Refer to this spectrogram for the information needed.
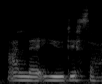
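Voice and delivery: ordinary talk

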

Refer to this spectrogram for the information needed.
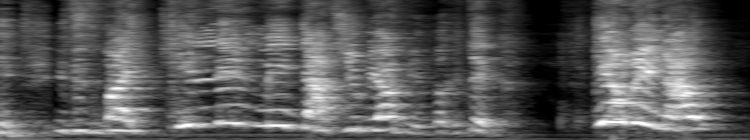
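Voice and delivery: bitter shout. Acted. Husband dares his wife to kill him, bitter shout. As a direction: dare her, shouting.

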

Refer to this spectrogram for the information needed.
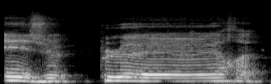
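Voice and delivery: slow model phrase; pronunciation demo. Shown as a demonstration. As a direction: stretch each word of "Et je pleure". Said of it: "la misma pronunciación de E".

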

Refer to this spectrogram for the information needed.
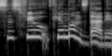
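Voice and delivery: lightly voiced innocent daughter; imitating little Hannah. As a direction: answer like a child who means well. Retelling daughter's innocent answer.

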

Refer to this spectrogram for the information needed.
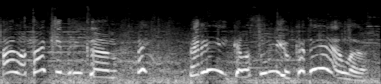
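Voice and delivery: high-pitched sudden worry; alarmed mother. Pretend. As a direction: break off the chat in acted alarm. Child vanishes during a phone call.

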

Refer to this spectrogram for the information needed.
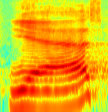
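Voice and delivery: put-on drawn out for the kids to copy; slow leading chant; very slow demo. Shown as a demonstration. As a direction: stretch Jesus loves me out slowly. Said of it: "do it with me".

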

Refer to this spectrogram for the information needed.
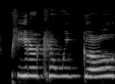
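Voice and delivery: high, loud excited plea; eager pleading. A narrator's reading. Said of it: "they pleaded".

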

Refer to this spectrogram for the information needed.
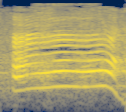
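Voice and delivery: very high, sustained shriek; mock scream. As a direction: scream like a horrified posh lady. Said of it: "Gritaba, weón". (grito agudísimo de señora espantada)

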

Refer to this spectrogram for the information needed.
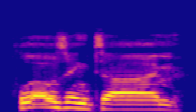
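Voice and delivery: slow, loud drawn-out call; shouted. A narrator's reading. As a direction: call it out across the bar, slowly. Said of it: "the bartender shouted".

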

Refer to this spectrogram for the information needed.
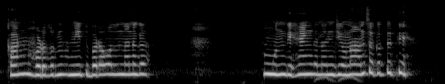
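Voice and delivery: high-pitched tearful lament; tearful despair. Acted. Sister pours out fear for her future to family, tearful despair. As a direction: despair aloud in a high, crying voice.

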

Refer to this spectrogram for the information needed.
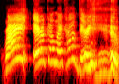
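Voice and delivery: high, playful outrage with a laugh; mock indignation. Wife teasing about her husband to Erica, high mock indignation.

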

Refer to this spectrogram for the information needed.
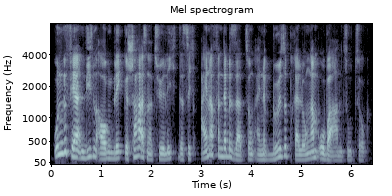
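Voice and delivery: plain reading voice

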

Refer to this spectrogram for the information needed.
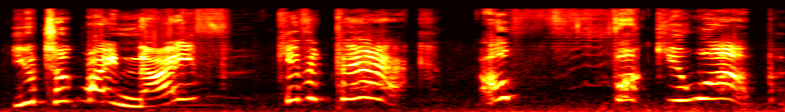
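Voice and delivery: high, shrill mock outrage; outraged high squeal. Real, not acted. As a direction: squeal at the thief. Creature steals his knife.

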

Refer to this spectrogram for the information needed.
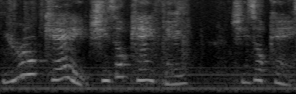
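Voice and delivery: high, slow, soft reassurance; soothing coo. Real, not acted. Owner calming Saki and worried Faith, slow high coo. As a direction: stretch it out gently to calm the dogs.

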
